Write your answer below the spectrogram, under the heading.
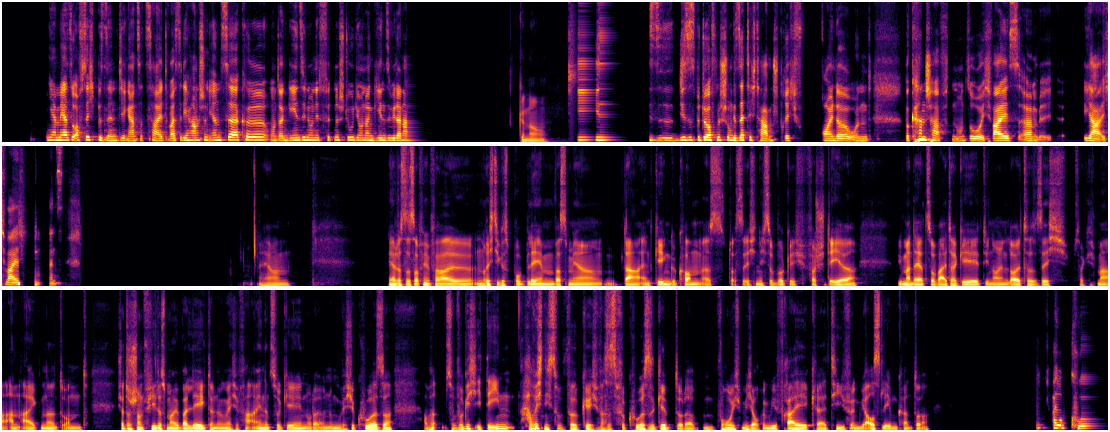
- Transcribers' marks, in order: distorted speech; tapping; laughing while speaking: "was es für Kurse"; unintelligible speech
- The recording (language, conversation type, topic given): German, advice, Wie kann ich nach einem Umzug in eine neue Stadt ohne soziales Netzwerk Anschluss finden?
